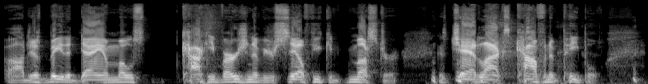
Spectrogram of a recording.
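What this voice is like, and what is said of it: Imitates another person's voice. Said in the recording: “that is a perfect imitation of our friend ... That is perfect. So and it's actually very good”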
